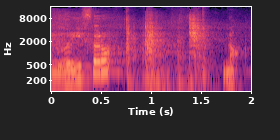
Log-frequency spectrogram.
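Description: An old refrigerator's door being pulled open by its lever handle: several sharp clicks and knocks from the latch and door.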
